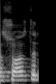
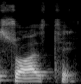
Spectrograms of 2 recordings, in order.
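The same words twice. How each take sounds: First: स्वास्थ्य as "swaast", bare ending; wrong form. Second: स्वास्थ्य as "swaasth-ye"; correct form. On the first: Teacher questioning the misspelling, स्वास्थ्य as "swaast". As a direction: drop the final y of स्वास्थ्य. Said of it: "इस तरह स्वास्थ्य लिखा जाता है नहीं". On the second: Teacher recalling familiar spelling, स्वास्थ्य as "swaasth-ye". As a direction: sound the y ending in स्वास्थ्य. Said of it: "बचपन से देखते आ रहे हैं". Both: Shown as a demonstration.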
